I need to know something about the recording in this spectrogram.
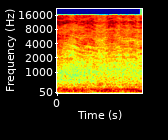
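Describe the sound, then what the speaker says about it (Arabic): Cooking oil is sprayed from a bottle onto a non-stick pan before Armenian manti dumplings go in, giving a single brief, steady hiss at close range with no talking. "أحط بخاخ زيت"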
